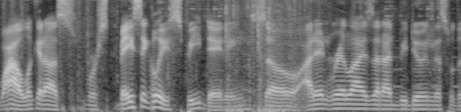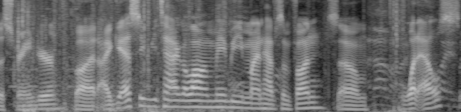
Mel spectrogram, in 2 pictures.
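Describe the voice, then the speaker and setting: Speaking at medium pitch with lively intonation, a man keeps a moderate pace with hardly any pauses over noticeable background noise. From Vietnam. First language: Vietnamese. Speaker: game developer and commentary youtuber. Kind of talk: casual gameplay commentary. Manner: halting, many ums and pauses.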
